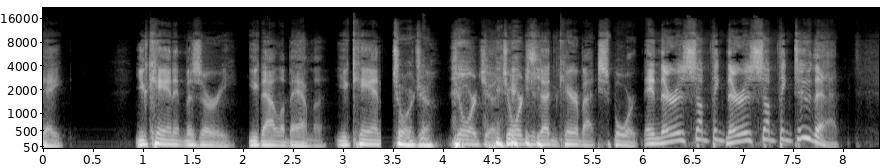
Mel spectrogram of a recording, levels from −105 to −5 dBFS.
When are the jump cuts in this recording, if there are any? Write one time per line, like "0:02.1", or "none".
0:02.2
0:03.4
0:05.5
0:06.8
